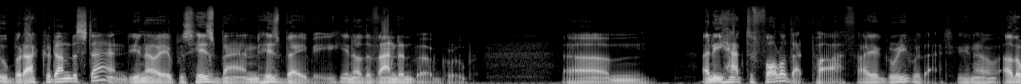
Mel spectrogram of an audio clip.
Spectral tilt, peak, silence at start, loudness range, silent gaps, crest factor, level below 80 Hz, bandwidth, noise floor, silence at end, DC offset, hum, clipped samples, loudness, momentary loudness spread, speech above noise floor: -6.5 dB/octave; 0 dBFS; 0 s; 4 LU; none; 16 dB; -30 dBFS; 15.5 kHz; -45 dBFS; 0 s; under 0.1%; none; under 0.1%; -18 LUFS; 13 LU; 28 dB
